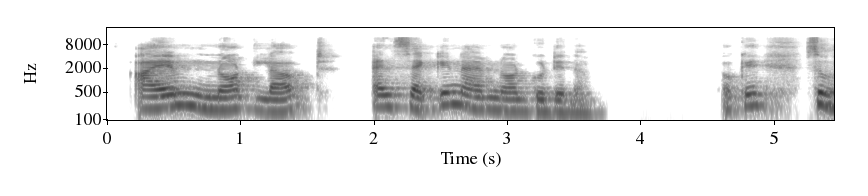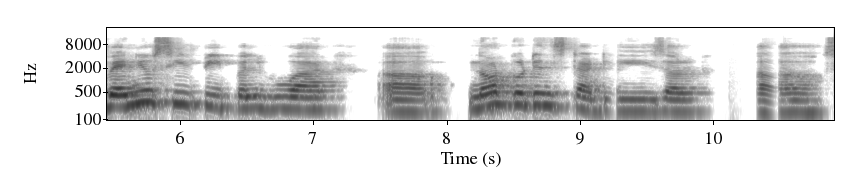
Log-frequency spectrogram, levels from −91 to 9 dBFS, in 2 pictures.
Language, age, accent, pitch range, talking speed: English, 30-49, Indian, 175-235 Hz, 145 wpm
